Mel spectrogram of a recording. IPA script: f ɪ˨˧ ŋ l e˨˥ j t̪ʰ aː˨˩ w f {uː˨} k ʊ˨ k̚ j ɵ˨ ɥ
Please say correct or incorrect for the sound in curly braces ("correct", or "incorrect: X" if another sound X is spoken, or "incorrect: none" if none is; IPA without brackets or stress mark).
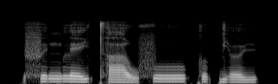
incorrect: uː˨˧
